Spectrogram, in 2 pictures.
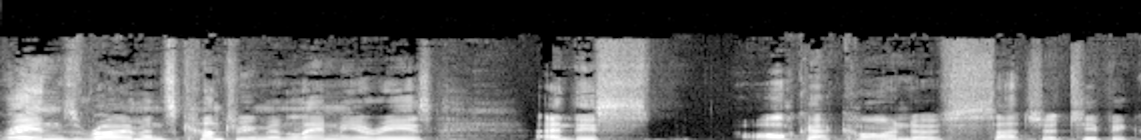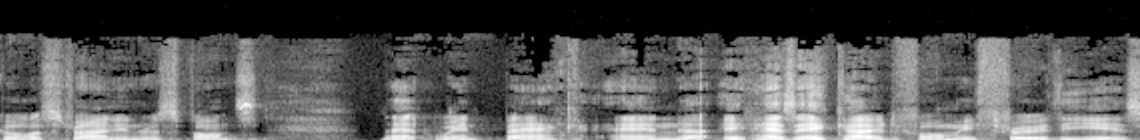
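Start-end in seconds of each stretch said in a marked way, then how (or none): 0.0-2.2 high, loud, bursting, theatrical put-on cry. Recounting a memory, the speaker acts out a person's cry: retelling an exuberant cry. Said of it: "bursting with exuberance and just cried out".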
